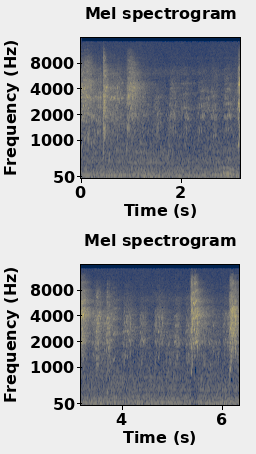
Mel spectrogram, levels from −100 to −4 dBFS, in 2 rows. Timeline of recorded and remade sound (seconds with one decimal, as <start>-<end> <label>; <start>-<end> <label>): 0.0-6.4 recorded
